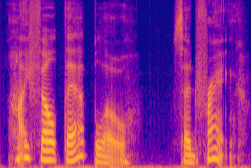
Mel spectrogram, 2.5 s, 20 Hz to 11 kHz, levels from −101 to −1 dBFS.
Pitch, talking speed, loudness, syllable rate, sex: 175 Hz, 145 wpm, -20 LUFS, 3.4 syllables/s, female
